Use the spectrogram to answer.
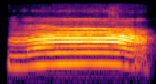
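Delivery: loud, long moo; cow mooing. Acted. Teacher making animal sounds for children, mooing. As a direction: bellow a drawn-out moo. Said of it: "help me with the animal sounds".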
